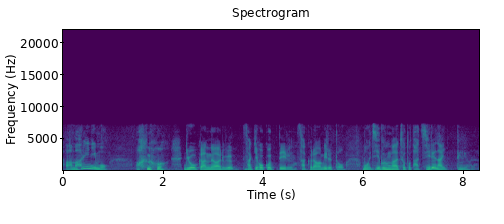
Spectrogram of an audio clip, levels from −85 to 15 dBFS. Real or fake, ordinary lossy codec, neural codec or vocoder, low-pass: fake; none; codec, 16 kHz, 4 kbps, X-Codec, HuBERT features, trained on LibriSpeech; 7.2 kHz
